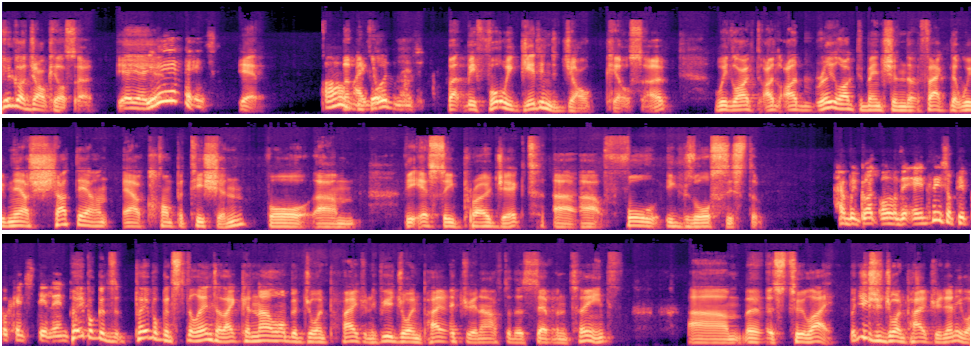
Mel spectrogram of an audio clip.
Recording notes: it had to be on Zoom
